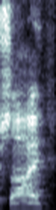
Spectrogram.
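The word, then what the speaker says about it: scythe: American belt life that's made out of a sith blade or sigh however you guys want to pronounce it up here at the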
